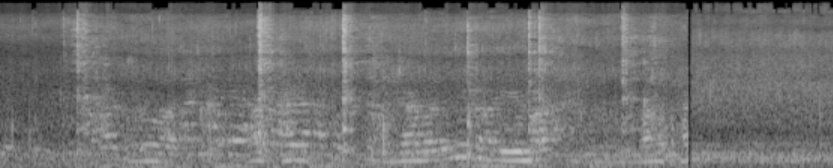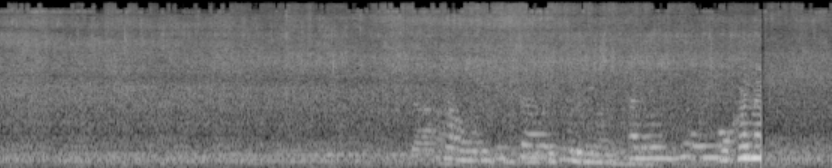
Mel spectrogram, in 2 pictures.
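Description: Chopped onion sizzles in hot oil in a home village kitchen while a spatula scrapes and clatters against the pan in quick bursts, then steady frying continues with occasional stirring for a fish-bone chachchari with eggplant and beans.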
